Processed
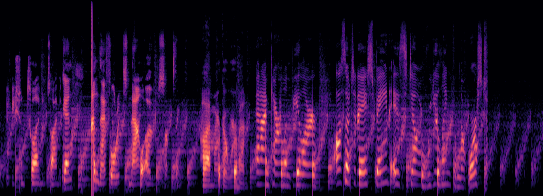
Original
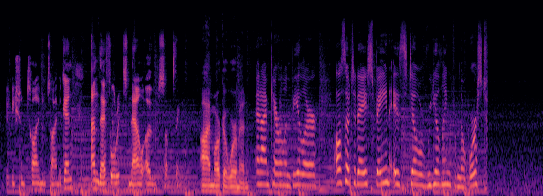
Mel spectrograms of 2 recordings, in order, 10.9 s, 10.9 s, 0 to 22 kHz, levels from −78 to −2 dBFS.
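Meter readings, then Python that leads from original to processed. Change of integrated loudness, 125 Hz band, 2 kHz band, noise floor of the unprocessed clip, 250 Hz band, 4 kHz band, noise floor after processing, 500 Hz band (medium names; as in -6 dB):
+3.5 dB, under -20 dB, +7.0 dB, -51 dBFS, -16.5 dB, +0.5 dB, -53 dBFS, +4.0 dB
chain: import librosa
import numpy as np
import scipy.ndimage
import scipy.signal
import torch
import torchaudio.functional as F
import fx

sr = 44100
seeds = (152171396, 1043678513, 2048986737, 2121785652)

y = fx.filter_lfo_highpass(x, sr, shape='saw_up', hz=3.2, low_hz=480.0, high_hz=1900.0, q=5.7)
y = (np.mod(10.0 ** (0.0 / 20.0) * y + 1.0, 2.0) - 1.0) / 10.0 ** (0.0 / 20.0)
y = y * 10.0 ** (-1.0 / 20.0)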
